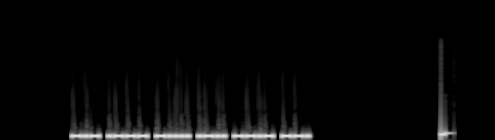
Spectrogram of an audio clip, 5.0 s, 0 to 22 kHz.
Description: Morse code, heard as a keyed tone, about 40 wpm, 700 Hz. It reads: KJ6LQG
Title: USA Call Signs - 4x Character Spacing - 40wpm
